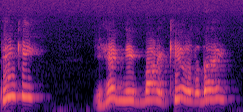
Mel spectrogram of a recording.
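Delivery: very high, loud, squeaky voice. Retelling a phone call where Patton asks another general about casualties, Patton's high squeaky voice. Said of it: "he had a real high, squeaky voice".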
